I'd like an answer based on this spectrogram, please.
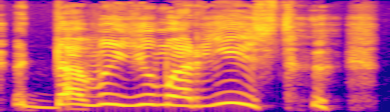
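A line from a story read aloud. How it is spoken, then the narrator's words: Laughing through tears. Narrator (Russian): Сквозь смех, смахивая толстыми пальцами слезы, сказала она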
